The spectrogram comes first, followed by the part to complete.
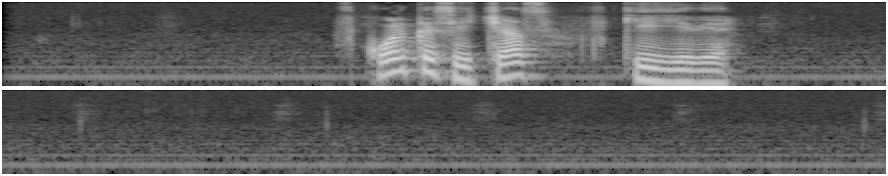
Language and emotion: Russian, neutral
